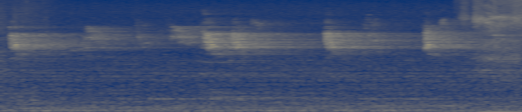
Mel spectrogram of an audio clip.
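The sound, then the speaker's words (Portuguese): Birds chirp in trees in repeated high, bright bursts over a steady wash of background noise, the calls coming every second or so. “Uh, o rustalhar dos ramos e das folhas também poderá começar a entrar mais nas cidades e os pássaros também poderão começar a pousar nas árvores.”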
